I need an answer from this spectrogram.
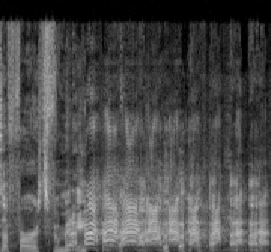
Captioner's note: chuckles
